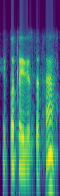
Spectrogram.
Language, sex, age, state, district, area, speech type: Kannada, male, 45-60, Karnataka, Bellary, rural, conversation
